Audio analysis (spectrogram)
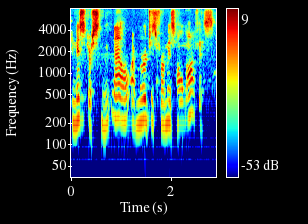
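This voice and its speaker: A woman's voice: medium pitch, fairly even intonation, a little slow. A woman reading scripted narration for a radio comedy. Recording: noisy audio with clicks.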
